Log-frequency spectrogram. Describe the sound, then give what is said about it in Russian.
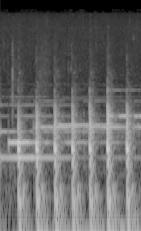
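Knocks sound on a church door on Christmas night in an even, fairly quick series of about seven dull, thudding raps over a steady humming tone, with no talk. “Он был весь поглощен своими заботами, когда в дверь постучали.”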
